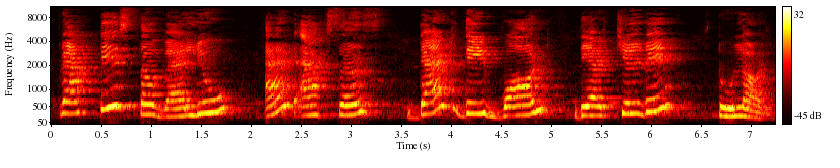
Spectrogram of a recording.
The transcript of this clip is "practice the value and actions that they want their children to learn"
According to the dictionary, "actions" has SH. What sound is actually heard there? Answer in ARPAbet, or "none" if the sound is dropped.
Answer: S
